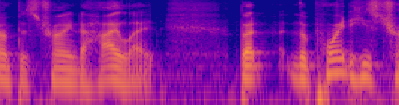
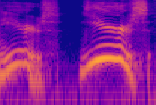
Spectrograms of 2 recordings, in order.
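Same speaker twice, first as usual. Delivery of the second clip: leaps way up, louder; excited squeal; 4 dB louder than usual. Real, not acted. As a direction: squeal the word in delight. Exclaiming about years without snow.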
